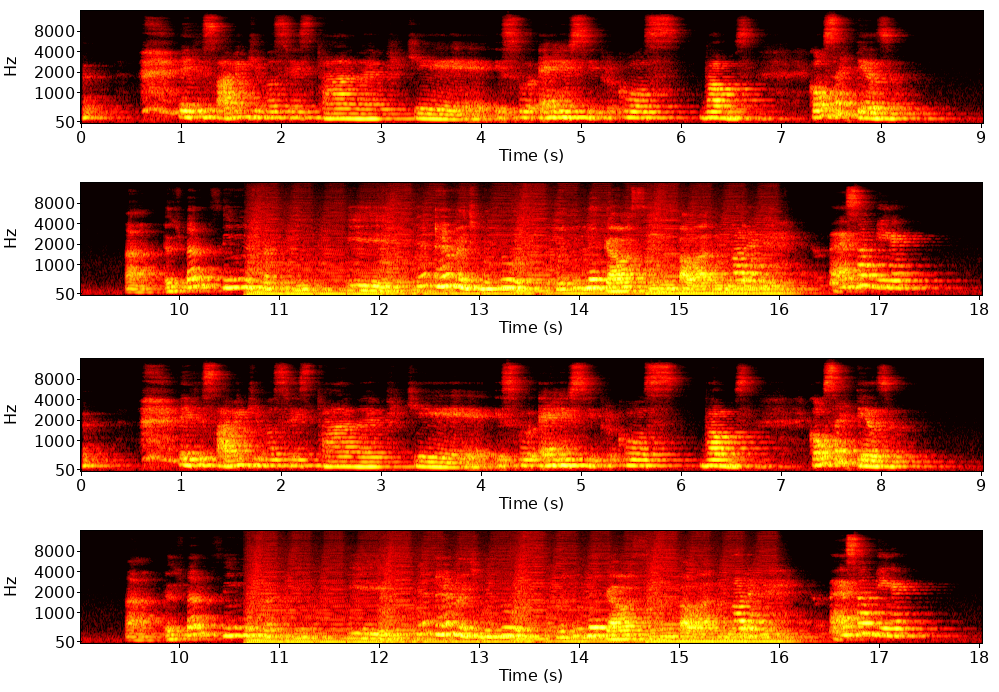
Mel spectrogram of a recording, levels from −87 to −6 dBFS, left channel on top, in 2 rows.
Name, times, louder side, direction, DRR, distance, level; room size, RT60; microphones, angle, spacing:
voice 1, 0.6-3.0 3.3-5.8 6.2-6.6 7.3-8.2 15.5-16.1 16.5-17.2, right 1 dB, 10° right, -15 dB, 1.2 m, -26 dB
voice 2, 9.5-11.3 11.7-13.4 13.8-16.0, left 2 dB, 65° left, -1 dB, 0.6 m, -24 dB
sound 1, 10.6-16.0, equal, 25° right, 0.7 m, -31 dB
3.2 x 2.5 x 2.4 m, 0.97 s
head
